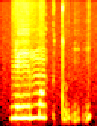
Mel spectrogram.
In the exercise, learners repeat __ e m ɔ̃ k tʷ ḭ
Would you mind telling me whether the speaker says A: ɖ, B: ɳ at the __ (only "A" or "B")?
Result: B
